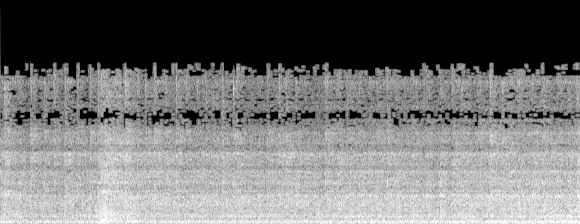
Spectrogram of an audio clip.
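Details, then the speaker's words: Chainsaw after cleanup of a scored cylinder and a new piston and ring, first start after priming a dry carb that has not been rebuilt: a quick throttle blip, then a steady high-pitched idle with no misses. Normal idle. "well that's great so it runs so i'm guessing the the carburetor was dry and um now it's pumping fuel through"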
